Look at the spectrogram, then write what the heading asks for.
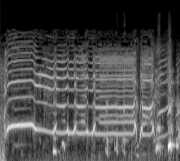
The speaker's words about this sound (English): Enough of that. No one wants to hear your rebel yell. That's not me, bro. That's the audio team.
